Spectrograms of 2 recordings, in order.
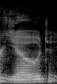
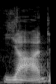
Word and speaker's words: yad: of the J which they call yud Replace the yad No never yod It's yad is the ancient Hebrew letter which is a Y sound Never a J As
